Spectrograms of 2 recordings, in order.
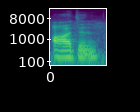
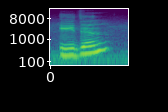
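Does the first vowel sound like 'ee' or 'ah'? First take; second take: ah; ee. First: The first vowel sounds like 'ah'. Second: The first vowel sounds like 'ee'. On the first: This is the reconstructed ancient name. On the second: This is the usual modern name.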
